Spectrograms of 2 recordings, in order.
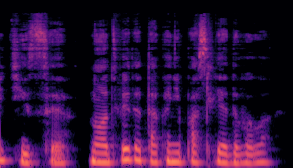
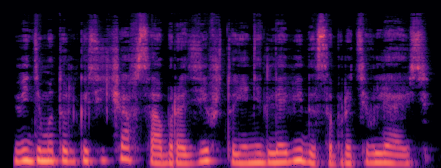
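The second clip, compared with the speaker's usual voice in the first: usual speaking voice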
